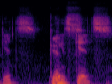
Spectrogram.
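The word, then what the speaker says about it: Gittes: That how do you pronounce his last name? Gitz.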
